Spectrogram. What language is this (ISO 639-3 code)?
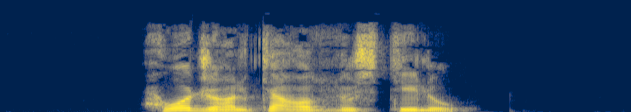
kab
